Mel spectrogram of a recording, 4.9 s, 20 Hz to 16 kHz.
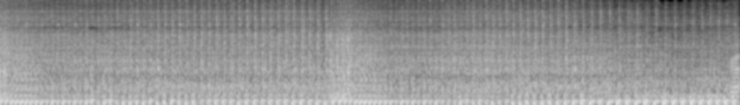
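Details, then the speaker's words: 1985 Honda ATC 200S single-cylinder ATV idling, about 66°F day, runs and shifts well, no smoke, smells slightly rich: faint even tick on each firing pulse from top end; owner suspects it could use a valve adjustment. "Here it is. I got a touch of noise up top"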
